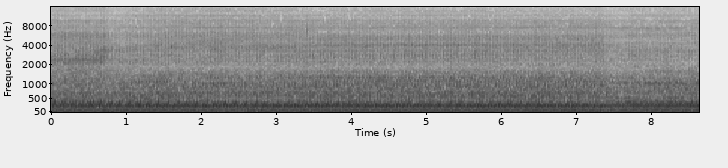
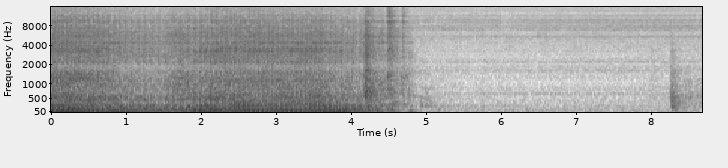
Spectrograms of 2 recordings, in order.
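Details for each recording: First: Kubota G4200 garden tractor diesel, first start on blocks after restoration, with the fuel system redone and bled: a steady, even idle with a firm low beat of about 300 per minute and no knocks or misses; it runs healthy. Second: Restored Kubota G4200 garden tractor, first start attempt after final assembly, fuel system redone and bled: starter cranks at a steady, even beat for about four seconds but it never fires; cranks but won't start, cause unconfirmed.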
